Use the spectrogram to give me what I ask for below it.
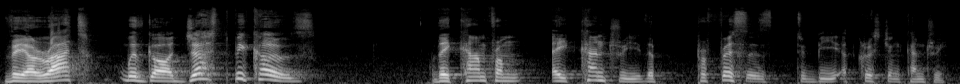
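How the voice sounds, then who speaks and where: Young male preacher from Kenya, earnest sermon delivery, repeats lines for emphasis, voice a touch high. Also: animated, slow pace. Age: young adult. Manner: earnest, repeats phrases for emphasis, frequent restarts.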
